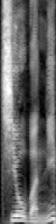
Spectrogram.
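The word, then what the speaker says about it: Giovanni: 데카메론이라는 이야기를 썼던 사람 보카치오인데, 이 보카치오의 원래 이름도 지오반니 보카치오입니다. 이탈리아에서는 요한이 지오반니로 발음된다라는 걸 알겠습니다. 그리고 지오반니를 여성형으로 할 땐 지오반나 이렇게 발음한다는 것도 알아두시면 좋겠습니다.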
